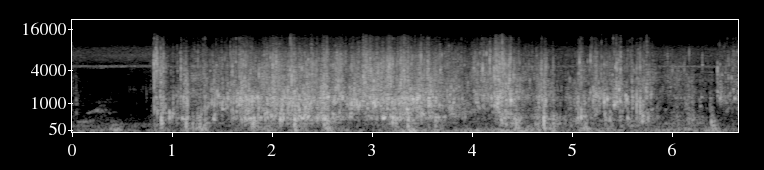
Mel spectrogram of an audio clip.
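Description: Muddy water splashing and sloshing in a basin as a hand churns a plastic toy truck through it to wash it, starting suddenly about a second in.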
